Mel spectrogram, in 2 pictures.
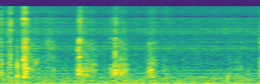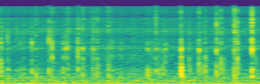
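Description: A black flat shoe with a fabric upper and rubber sole is held in both hands while fingertips and nails tap and scratch rapidly along it. The result is a quick run of soft, dull taps and scratchy brushes over a steady low hum.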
